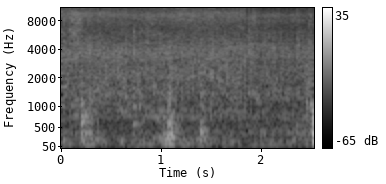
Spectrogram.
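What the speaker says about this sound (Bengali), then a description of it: "দিয়ে বেগুনটাকে ভেজে নেব" Eggplant fries in fish oil with a steady close hiss and sizzle, with a few soft stirring scrapes breaking through.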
